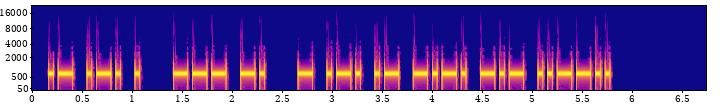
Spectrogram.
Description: Morse code, heard as a keyed tone, about 25 wpm, 700 Hz. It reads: ARE ON TRACK?
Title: Sentences from Top 1200 Words 25wpm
